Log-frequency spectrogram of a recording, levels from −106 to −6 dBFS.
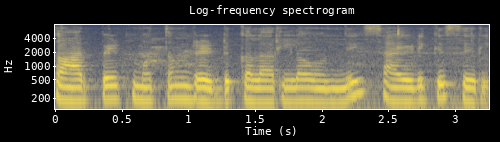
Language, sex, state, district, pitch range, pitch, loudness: Telugu, female, Andhra Pradesh, Visakhapatnam, 170-185 Hz, 170 Hz, -18 LUFS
